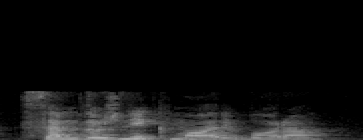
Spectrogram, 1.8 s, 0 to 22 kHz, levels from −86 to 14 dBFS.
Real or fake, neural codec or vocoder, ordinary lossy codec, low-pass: real; none; AAC, 24 kbps; 10.8 kHz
